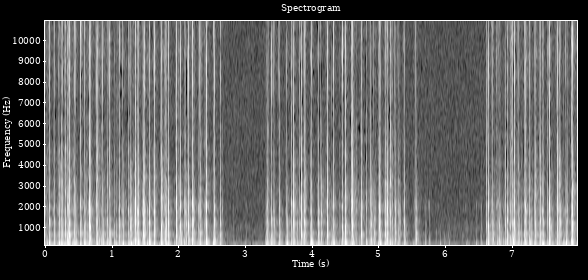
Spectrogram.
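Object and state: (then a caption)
Plastic mechanical keyboard. A low-profile mechanical keyboard with plastic keycaps is typed on fast with the fingertips of both hands, up close. It makes dense, crisp clacking with a low thud under each press. The typing comes in three bursts separated by two short pauses.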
